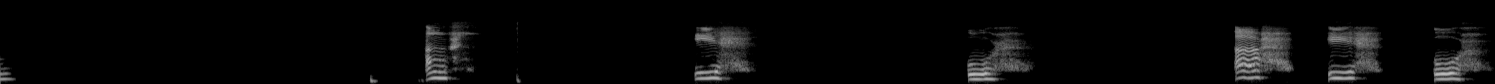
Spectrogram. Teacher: جو وسط الحلق عین اور ہا کے ساتھ آ رہا ہے اس میں زیادہ ہوا ہوتی ہے آواز نکلنے میں زیادہ ہوا آتی ہے.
